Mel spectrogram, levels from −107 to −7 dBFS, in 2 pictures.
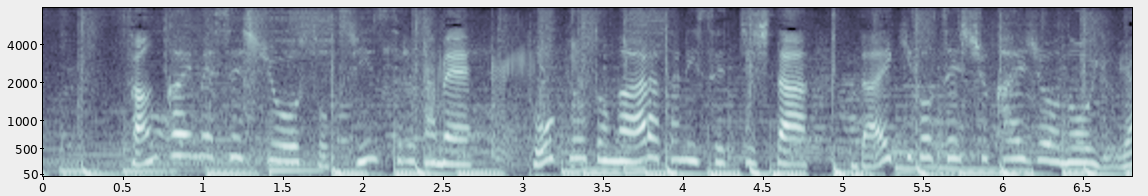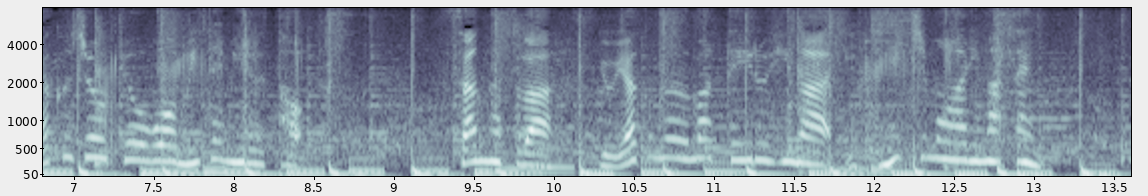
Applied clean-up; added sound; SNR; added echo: none; Fart; 16 dB; none.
